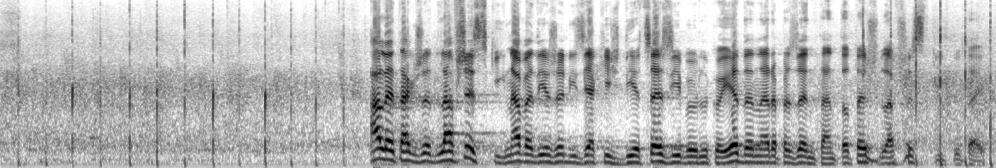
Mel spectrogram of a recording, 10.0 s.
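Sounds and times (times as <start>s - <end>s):
audience applause: 0.0s - 4.5s, 8.7s - 9.9s
speech: 3.7s - 9.9s.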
